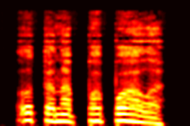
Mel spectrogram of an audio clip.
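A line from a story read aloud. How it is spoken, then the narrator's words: Sudden whisper, boy. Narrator (Russian): Прошептал вдруг восьмиклассник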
